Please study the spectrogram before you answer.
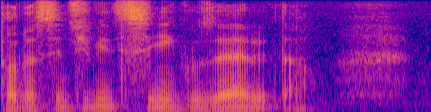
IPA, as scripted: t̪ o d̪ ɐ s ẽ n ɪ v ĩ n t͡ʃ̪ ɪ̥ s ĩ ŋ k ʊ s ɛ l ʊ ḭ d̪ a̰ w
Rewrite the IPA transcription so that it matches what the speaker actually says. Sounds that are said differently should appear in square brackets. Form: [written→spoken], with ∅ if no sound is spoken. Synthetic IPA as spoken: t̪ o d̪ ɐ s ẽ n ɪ v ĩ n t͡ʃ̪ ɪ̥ s ĩ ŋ k ʊ [s→z] ɛ [l→ɾ] ʊ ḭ [d̪→t̪] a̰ w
